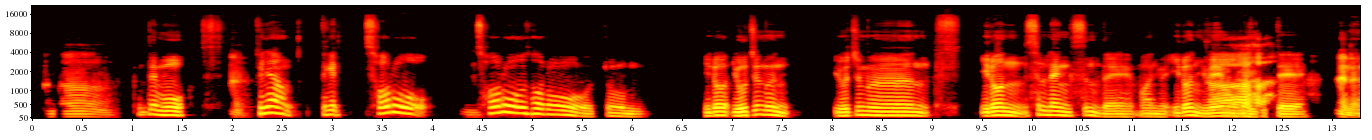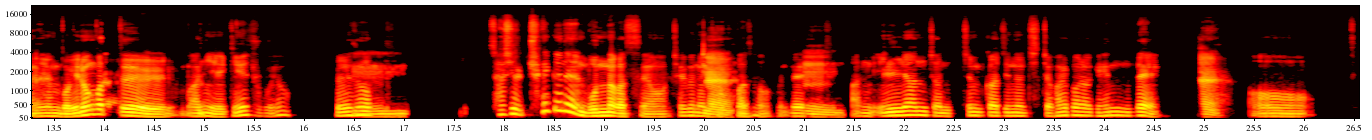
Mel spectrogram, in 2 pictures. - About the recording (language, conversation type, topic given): Korean, podcast, 온라인에서 알던 사람을 실제로 처음 만났을 때 어떤 기분이었나요?
- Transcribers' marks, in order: other background noise; teeth sucking; laugh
